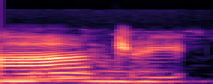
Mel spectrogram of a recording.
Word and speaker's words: laundry: Laundry Laurel. Okay. Then the letter A is pronounced like O in Laurel.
